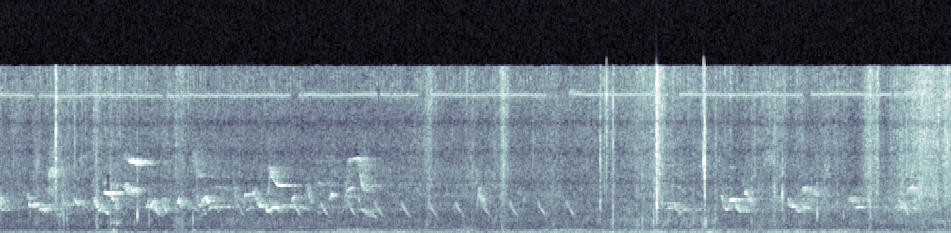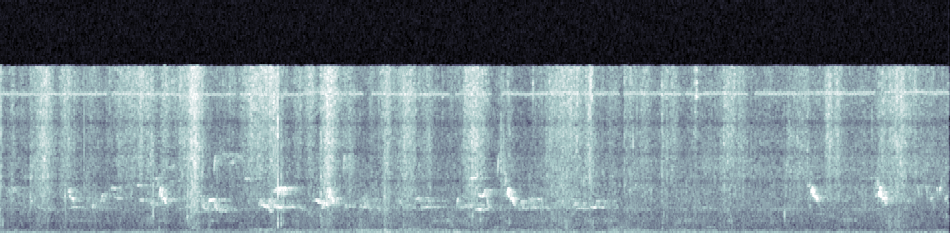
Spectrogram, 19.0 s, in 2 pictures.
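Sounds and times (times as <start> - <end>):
low outdoor rumble: 0.0 - 19.0
small birds chirping: 0.0 - 19.0.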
